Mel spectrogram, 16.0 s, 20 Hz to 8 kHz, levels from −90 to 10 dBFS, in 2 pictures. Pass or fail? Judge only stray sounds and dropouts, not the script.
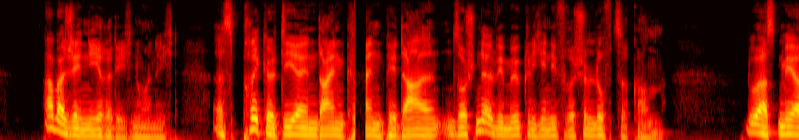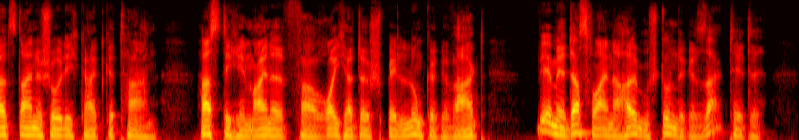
fail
